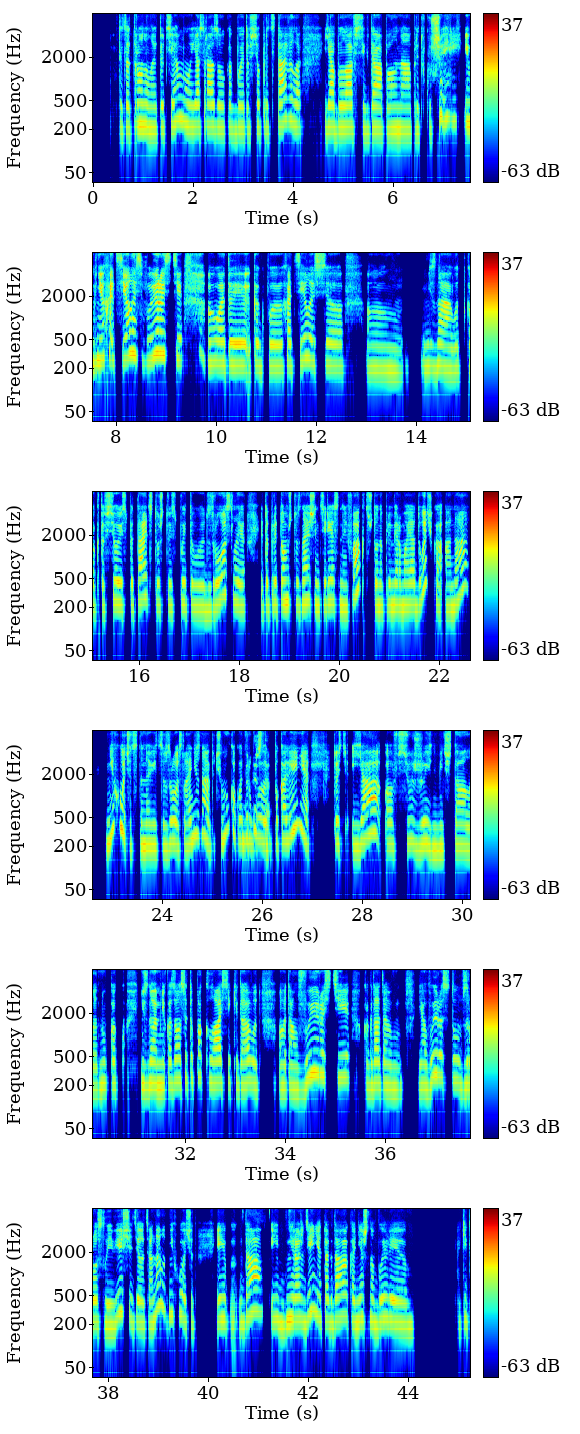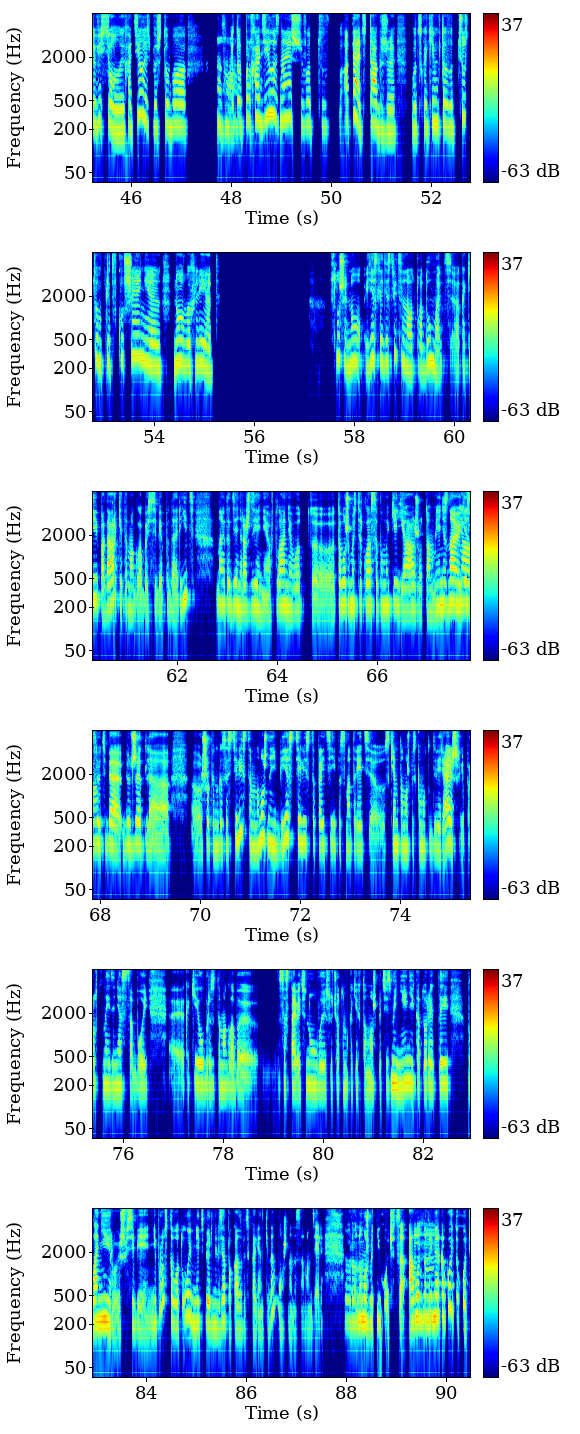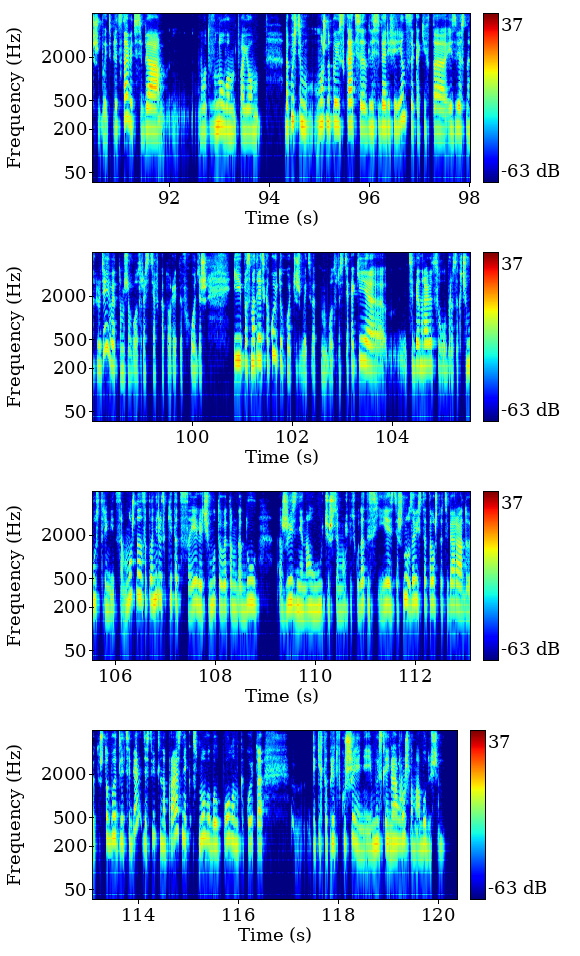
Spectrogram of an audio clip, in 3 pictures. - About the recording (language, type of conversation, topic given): Russian, advice, Как справиться с навязчивыми негативными мыслями, которые подрывают мою уверенность в себе?
- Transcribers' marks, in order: laughing while speaking: "предвкушений, и мне хотелось"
